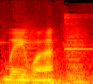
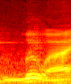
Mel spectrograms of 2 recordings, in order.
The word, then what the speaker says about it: Lewa: I got mine with my Onua, and for some reason his name was pronounced Lewa, although in the game his name was pronounced Lua, and in the movie it was pronounced Lewa. But Lewa, Lewa, Lua, well, tomato, tomato. But I'm gonna call him Lewa because that's how they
